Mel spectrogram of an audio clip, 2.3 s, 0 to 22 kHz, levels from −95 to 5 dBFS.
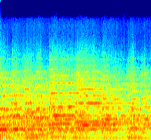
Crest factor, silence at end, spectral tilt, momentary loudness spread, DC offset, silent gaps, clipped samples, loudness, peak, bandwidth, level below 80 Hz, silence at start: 10 dB; 0 s; -7.5 dB/octave; 4 LU; under 0.1%; none; under 0.1%; -12 LUFS; -2 dBFS; 11.5 kHz; -28 dBFS; 0 s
